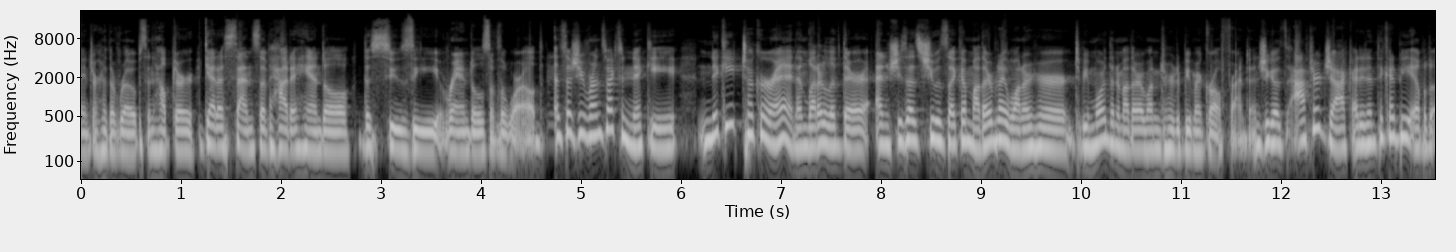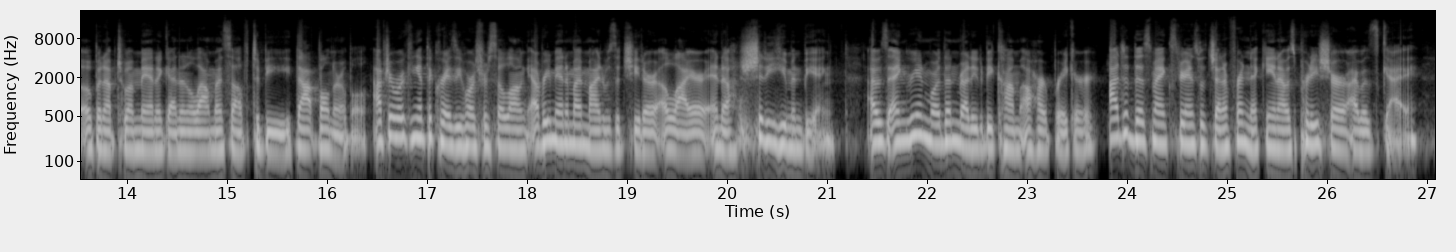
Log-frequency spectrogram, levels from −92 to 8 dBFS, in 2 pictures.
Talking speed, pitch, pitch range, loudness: 305 wpm, 170 Hz, 155-205 Hz, -22 LUFS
